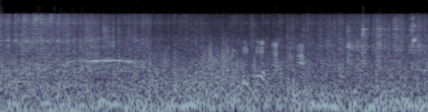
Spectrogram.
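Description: Crazy Mouse coaster car rolling along its steel track: a loud, steady rumble with wind noise on the microphone. A rider laughs at the start.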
